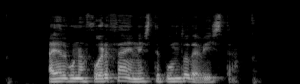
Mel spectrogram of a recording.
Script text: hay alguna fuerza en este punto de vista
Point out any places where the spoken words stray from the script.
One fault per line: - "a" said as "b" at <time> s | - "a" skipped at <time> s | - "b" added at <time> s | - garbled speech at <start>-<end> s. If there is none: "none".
none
